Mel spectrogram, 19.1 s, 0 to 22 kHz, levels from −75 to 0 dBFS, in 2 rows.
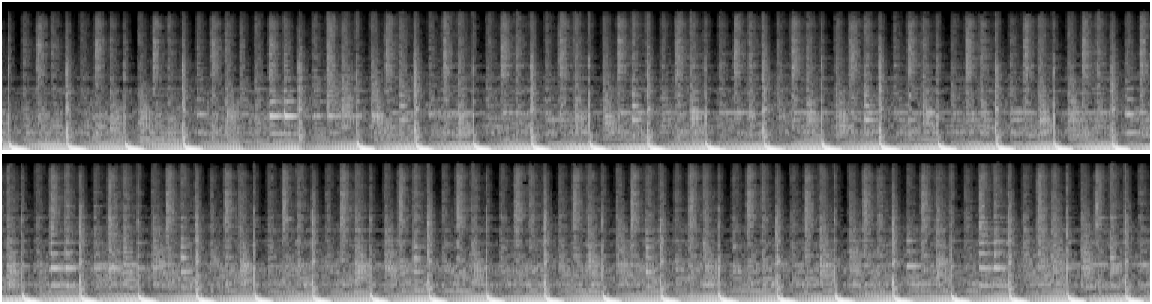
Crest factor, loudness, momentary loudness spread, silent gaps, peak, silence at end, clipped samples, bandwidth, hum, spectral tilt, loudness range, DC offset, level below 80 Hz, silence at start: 10 dB; -15 LUFS; 3 LU; none; -2 dBFS; 0 s; under 0.1%; 16.5 kHz; none; -5 dB/octave; 1 LU; under 0.1%; -14 dBFS; 0 s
